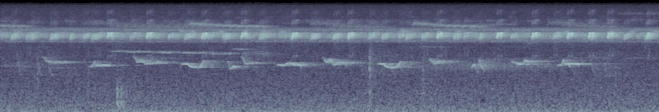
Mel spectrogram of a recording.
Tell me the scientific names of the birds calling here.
Formicarius analis, Turdus hauxwelli, Cantorchilus leucotis, Cyanoloxia rothschildii, unidentified bird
